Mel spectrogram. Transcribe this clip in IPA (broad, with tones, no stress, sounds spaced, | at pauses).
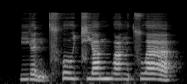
j ɛ̰˨˩ n t͡sʰ o˥˩ ʊ̯ t͡ɕ j ä˥ m w ɑ˥˧ ŋ t͡s w ä˥˩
